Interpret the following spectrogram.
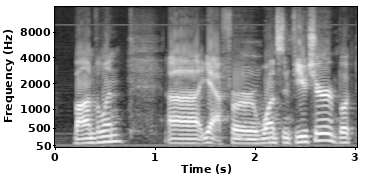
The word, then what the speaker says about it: Bonvillain: I don't know how to say that last name. It sounds like Bond Villain. I'm pretty sure you said it right. That sounded like a proper last name. Bonvillain.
